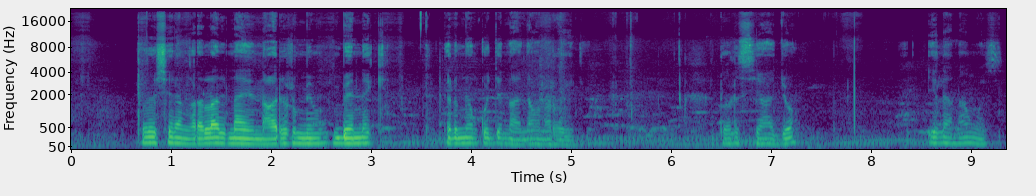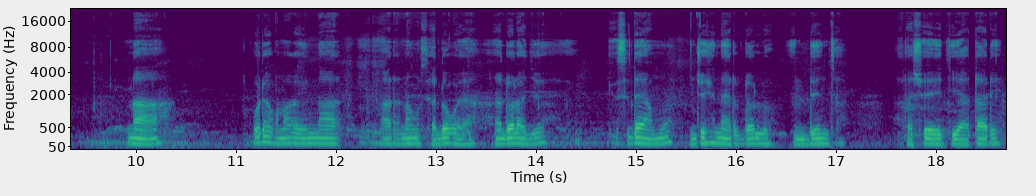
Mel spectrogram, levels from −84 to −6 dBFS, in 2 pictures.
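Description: Speech recording, and nothing technically wrong can be heard anywhere in it.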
